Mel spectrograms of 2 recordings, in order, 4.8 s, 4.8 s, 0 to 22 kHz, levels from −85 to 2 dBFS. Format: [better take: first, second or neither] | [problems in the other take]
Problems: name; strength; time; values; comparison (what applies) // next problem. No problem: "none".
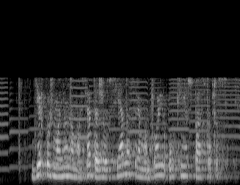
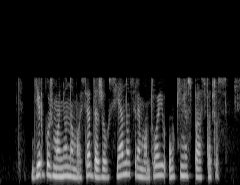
second | background sound (Trumpet); 19 dB below the speech // room echo; dies away in 1.2 s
